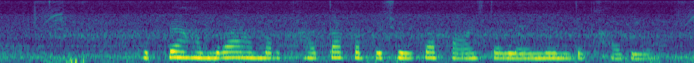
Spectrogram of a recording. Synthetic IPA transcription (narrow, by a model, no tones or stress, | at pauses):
ɾʊpaɦɐmɾaɦɐməɾkʰaːt̪akapɪt͡ʃʰɪlkapãːt͡ʃd̪eleːend̪ɪkʰad̪ijaː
